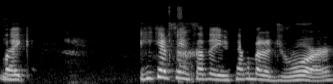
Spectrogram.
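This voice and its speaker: A woman with an American accent, fairly high-pitched, very fast, and with lively intonation. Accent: Texas accent, noticeable when up north. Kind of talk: casual chat. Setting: live stream.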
